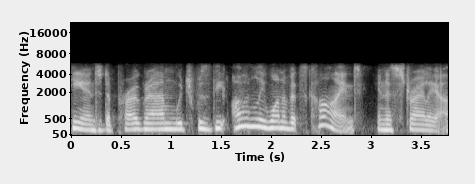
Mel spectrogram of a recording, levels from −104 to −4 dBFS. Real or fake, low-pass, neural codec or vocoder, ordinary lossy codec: real; 5.4 kHz; none; Opus, 16 kbps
